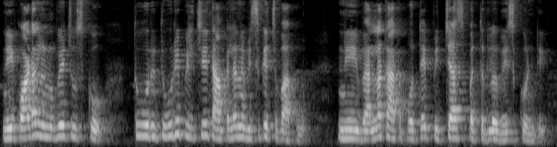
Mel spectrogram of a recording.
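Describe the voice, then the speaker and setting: A sharp, complaining village mother, as a woman narrator puts her on, quarrelsome and quick to argue. The reading has a roomy echo around it. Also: medium pitch, lightly acted.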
